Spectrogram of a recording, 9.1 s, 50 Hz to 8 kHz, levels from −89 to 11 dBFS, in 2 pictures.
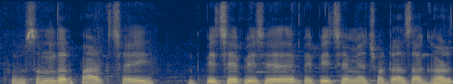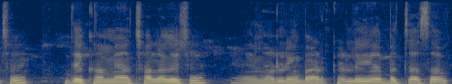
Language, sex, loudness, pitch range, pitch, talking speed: Maithili, male, -24 LUFS, 175-185 Hz, 180 Hz, 160 wpm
